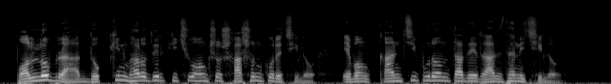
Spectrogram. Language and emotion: Bengali, neutral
